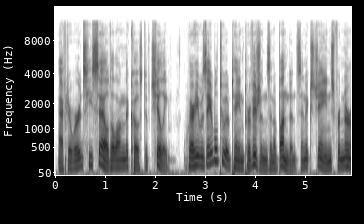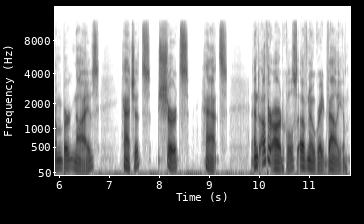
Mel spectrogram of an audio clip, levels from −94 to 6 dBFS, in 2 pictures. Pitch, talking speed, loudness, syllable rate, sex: 125 Hz, 160 wpm, -18 LUFS, 5.5 syllables/s, male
